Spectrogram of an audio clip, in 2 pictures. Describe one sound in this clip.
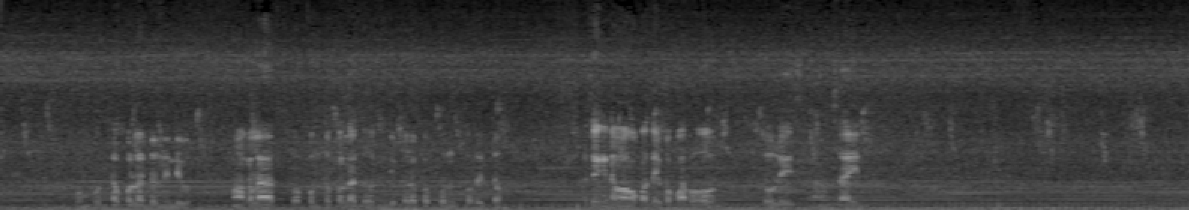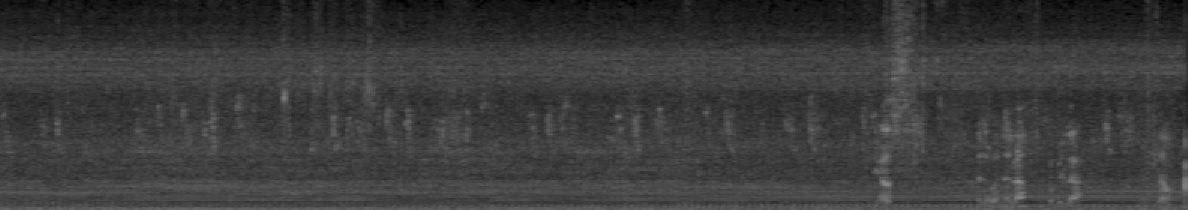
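A man talks calmly close to the microphone.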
